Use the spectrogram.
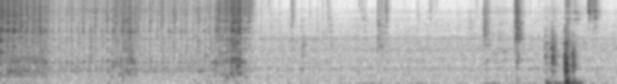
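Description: Sewing machine back stitching on a bandana T-shirt dress, with short bursts of rapid mechanical stitching in the first three seconds, then quiet with a few faint clicks and a sharp knock near the end.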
